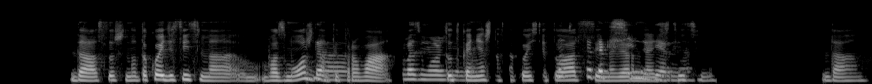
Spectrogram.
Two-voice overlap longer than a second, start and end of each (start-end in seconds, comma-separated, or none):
5.6-6.9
